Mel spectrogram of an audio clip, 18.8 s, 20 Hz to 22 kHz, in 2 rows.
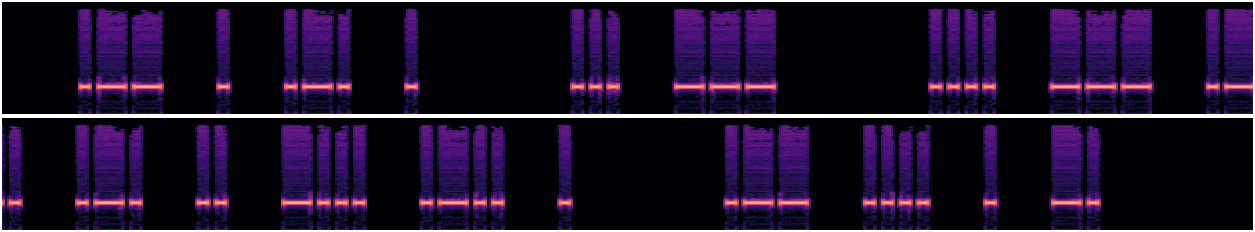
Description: Morse code, heard as a keyed tone, about 18 wpm, spaced as for 12 wpm, 1000 Hz. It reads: WERE SO HORRIBLE WHEN
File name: qotdfiles / 12wpm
